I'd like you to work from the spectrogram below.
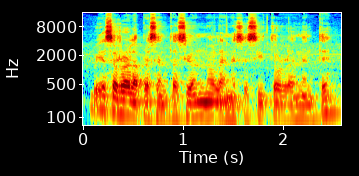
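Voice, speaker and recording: A man's voice: deep voice, brisk, darkish tone, echoey room. A man teaching a live class, chatty, with many fillers and often checking in with the students. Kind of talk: live class screen-share tutorial.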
